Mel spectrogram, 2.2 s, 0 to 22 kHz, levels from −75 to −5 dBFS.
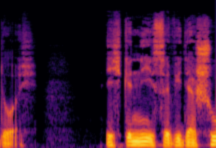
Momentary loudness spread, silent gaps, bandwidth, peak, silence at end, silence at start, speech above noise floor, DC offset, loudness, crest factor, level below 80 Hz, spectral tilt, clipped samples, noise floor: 13 LU; none; 16.5 kHz; -2 dBFS; 0 s; 0 s; 39 dB; under 0.1%; -16 LUFS; 14 dB; -32 dBFS; -5 dB/octave; under 0.1%; -55 dBFS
